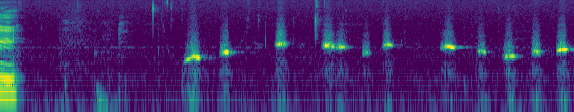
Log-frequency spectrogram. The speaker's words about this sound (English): Can we get sued for whistling a song?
